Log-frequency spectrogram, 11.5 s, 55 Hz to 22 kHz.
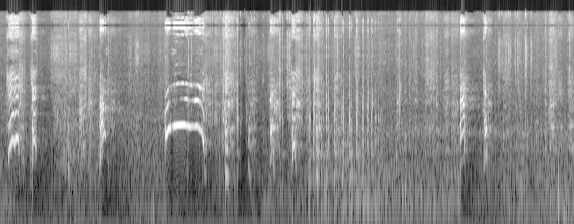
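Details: Dog out bikejoring with its owner on 28 November 2012: short sharp yips and barks, one drawn-out arched whine near the middle, rapid rhythmic panting bursts throughout, and a man speaking nearby.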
